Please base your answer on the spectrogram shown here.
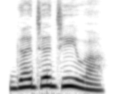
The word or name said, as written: ಗಜಾಜೀವ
